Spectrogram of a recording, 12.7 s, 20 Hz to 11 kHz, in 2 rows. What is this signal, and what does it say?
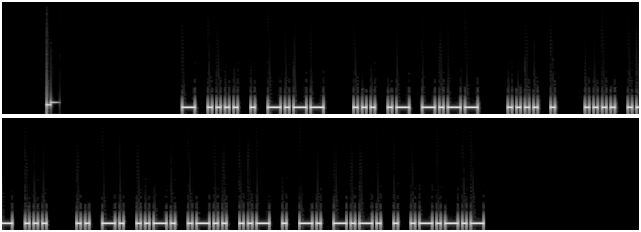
Morse code, heard as a keyed tone, about 28 wpm, 700 Hz. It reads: THEY SAY HE HAS INFLUENCE.
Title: Sentences from Top 1100 Words 28wpm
